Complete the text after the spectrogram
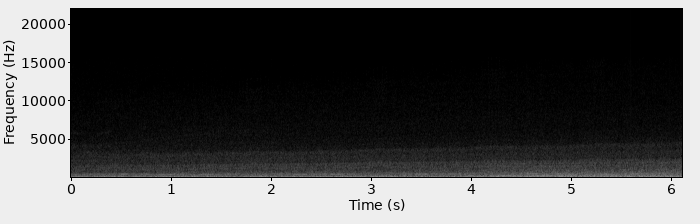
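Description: A train rumbles steadily along the rails with a low whining motor.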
